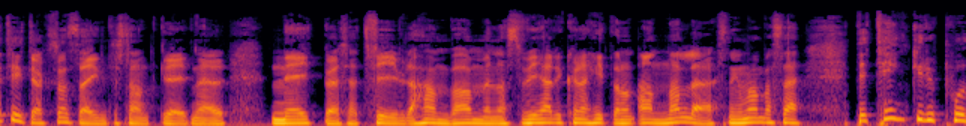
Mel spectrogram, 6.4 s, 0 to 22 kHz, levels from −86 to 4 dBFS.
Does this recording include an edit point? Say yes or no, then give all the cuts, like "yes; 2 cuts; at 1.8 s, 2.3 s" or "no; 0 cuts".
yes; 1 cut; at 1.3 s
